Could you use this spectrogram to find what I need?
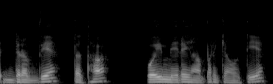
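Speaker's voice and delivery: usual speaking voice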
